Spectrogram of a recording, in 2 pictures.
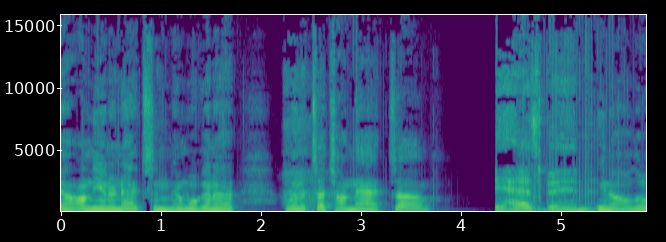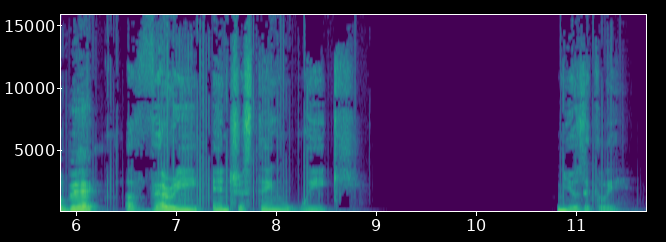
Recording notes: The 3rd podcast coming from somewhere in Marietta, GA. Sorry about he crackle we used new mics and are figuring it out...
